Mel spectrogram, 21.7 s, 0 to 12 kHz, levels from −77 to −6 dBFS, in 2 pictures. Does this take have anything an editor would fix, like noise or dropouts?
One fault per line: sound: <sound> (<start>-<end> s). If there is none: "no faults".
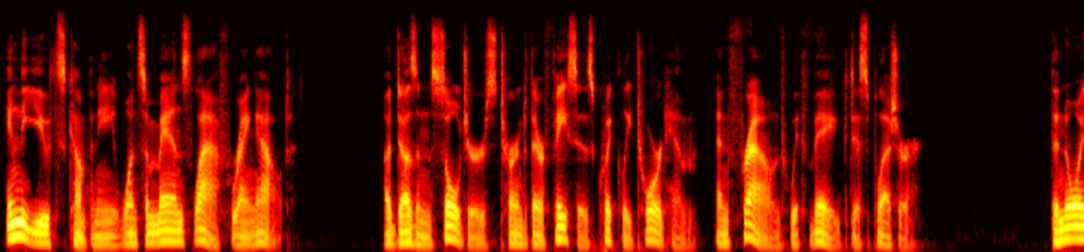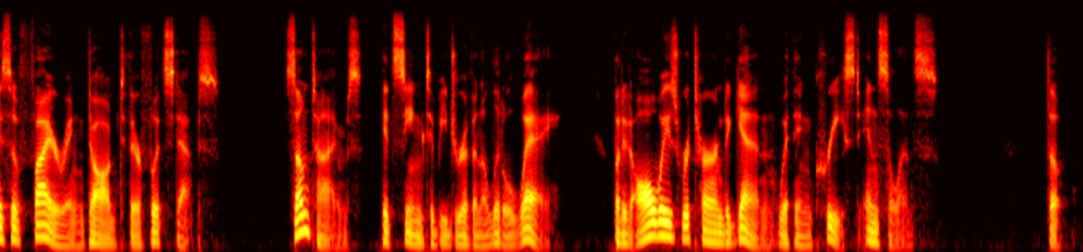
no faults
